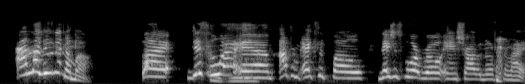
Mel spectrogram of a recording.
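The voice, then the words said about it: African-American English, North Carolina accent. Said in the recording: “this is how we talk ... I speak in a different way, in a tone, in a way that is my culture. I speak in African-American dialect”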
